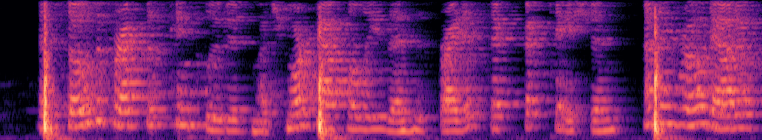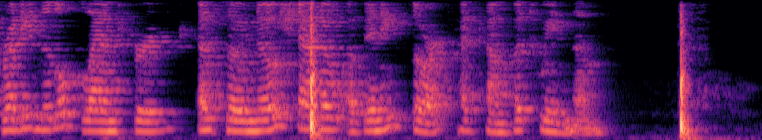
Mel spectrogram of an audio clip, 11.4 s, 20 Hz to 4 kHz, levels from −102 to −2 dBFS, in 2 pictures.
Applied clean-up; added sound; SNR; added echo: classical method WPE with log-MMSE.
